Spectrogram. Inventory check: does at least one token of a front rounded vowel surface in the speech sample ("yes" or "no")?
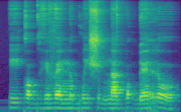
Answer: no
